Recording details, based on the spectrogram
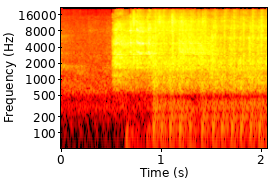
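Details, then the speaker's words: FU 150 fuel-injected motorcycle fitted with an aftermarket Ataka ECU set up for this bike, AFR reading about 12.7–12.8. Quiet, then it fires at once and settles into a steady, even idle with crisp exhaust pulses: normal easy start. "Oke, ini kita start ya, kita nyalakan. Ini udah saya setting sesuai untuk motor saya."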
